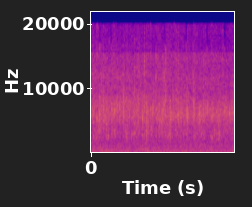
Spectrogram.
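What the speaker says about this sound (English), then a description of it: "This is heavy rain." Heavy rain pours during a thunderstorm in Laurens, South Carolina, a dense, even hiss of drops drumming on surfaces, loud and close without pause.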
